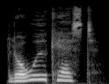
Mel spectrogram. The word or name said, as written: lovudkast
